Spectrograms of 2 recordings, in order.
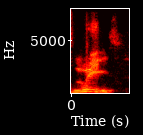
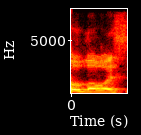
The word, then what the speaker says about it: Lois: I said Lois last week. You're like, no, it's Louise. Oh, man. Let's get it right, guys. I know Lois is the way it's pronounced.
